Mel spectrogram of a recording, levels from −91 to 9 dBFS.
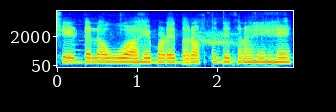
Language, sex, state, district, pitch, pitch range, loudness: Hindi, female, Madhya Pradesh, Bhopal, 180 Hz, 175-185 Hz, -17 LUFS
